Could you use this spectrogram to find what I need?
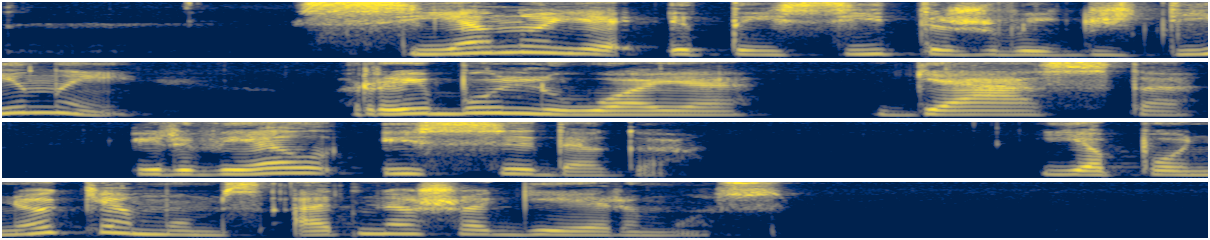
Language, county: Lithuanian, Šiauliai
